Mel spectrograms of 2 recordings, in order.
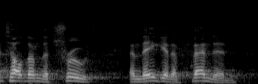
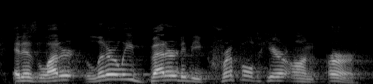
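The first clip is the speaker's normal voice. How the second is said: loud, higher, hammered-home point; raised-voice insistence from the pulpit; emphatic preaching; 7 semitones higher, 8 dB louder than usual. Real, not acted. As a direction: preach it out forcefully.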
